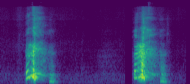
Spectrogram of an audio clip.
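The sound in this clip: Two sneezes from a person with allergies, each a loud, breathy burst with a shorter tail, separated by silence.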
